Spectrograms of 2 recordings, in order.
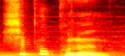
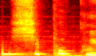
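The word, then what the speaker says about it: しっぽく: 시포쿠는 탁복이라는 말의 일본식 발음인데 탁복이란 명나라 때 중국 한족들이 사용한 입식 사각형 식탁의 이름이었습니다.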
